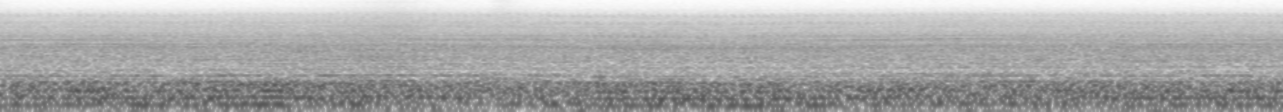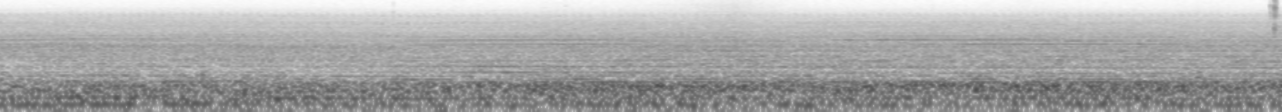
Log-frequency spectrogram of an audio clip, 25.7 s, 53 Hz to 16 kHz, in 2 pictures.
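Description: Truck pulling a trailer in Farming Simulator 25, a steady low engine drone with road rumble that holds constant throughout and has no talking over it.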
